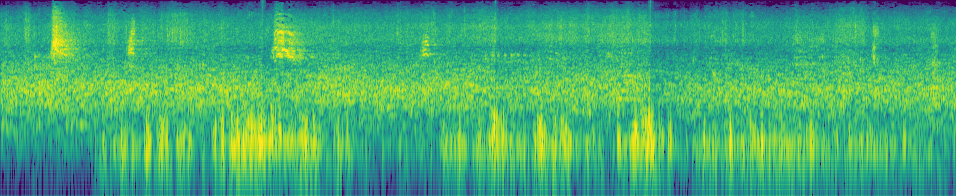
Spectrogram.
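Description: Ducks give low, nasal quacks and chattering calls in irregular bursts over a steady background rumble, with a few brief higher sounds.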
